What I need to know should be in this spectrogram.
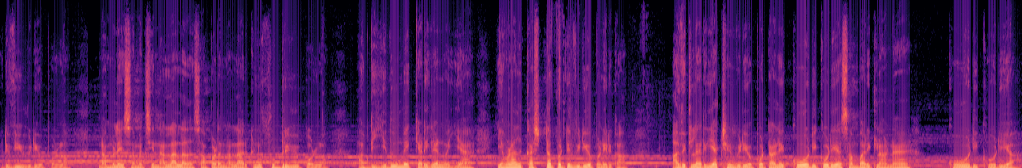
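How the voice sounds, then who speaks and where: A man's voice: mid-range voice, steady tone, brisk, over music, lightly acted. A man playing a young, wheedling schemer in a comedy sketch. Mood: persuasive. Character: scheming young slacker pitching get-rich plans.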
